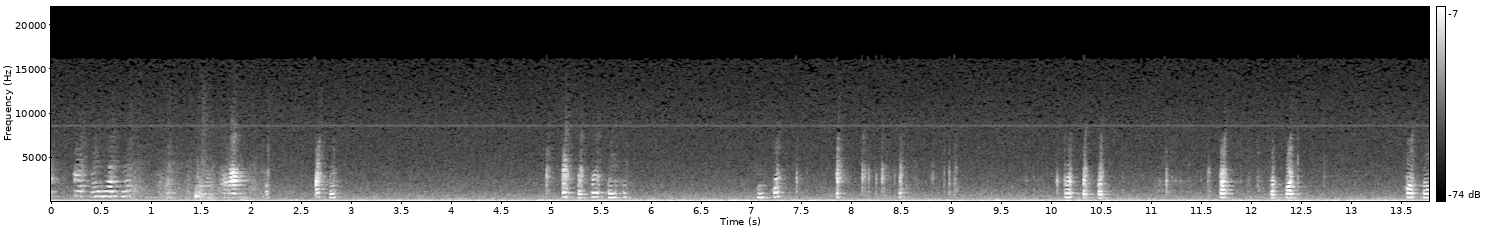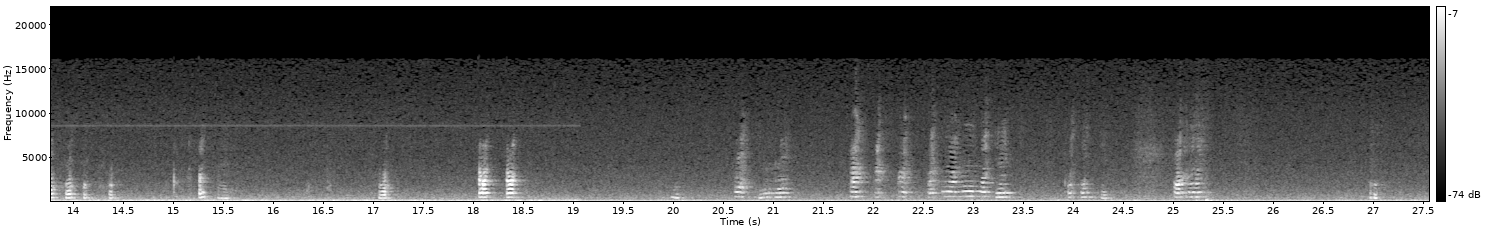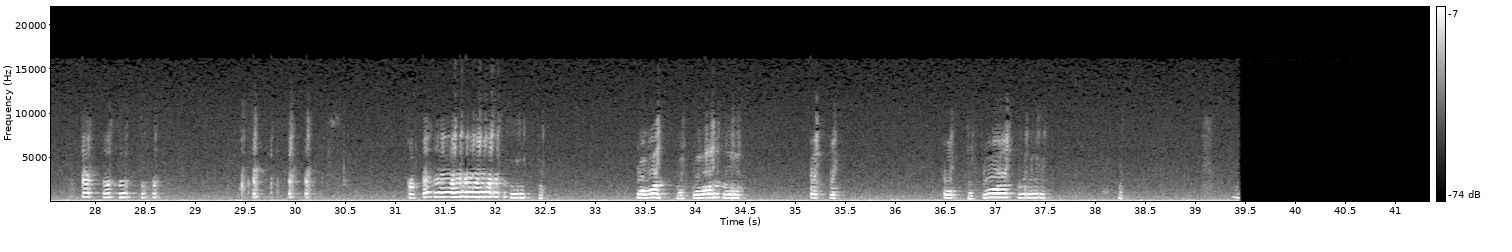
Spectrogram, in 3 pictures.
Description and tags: One of the cats we're looking after sings when he plays with the cat toy. This recording has been edited with Audacity (on the Mac) but the only alteration I made was the removal of some "dead air." Recorded on an iPod using a Micromemo and Sound Professional stereo mike.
